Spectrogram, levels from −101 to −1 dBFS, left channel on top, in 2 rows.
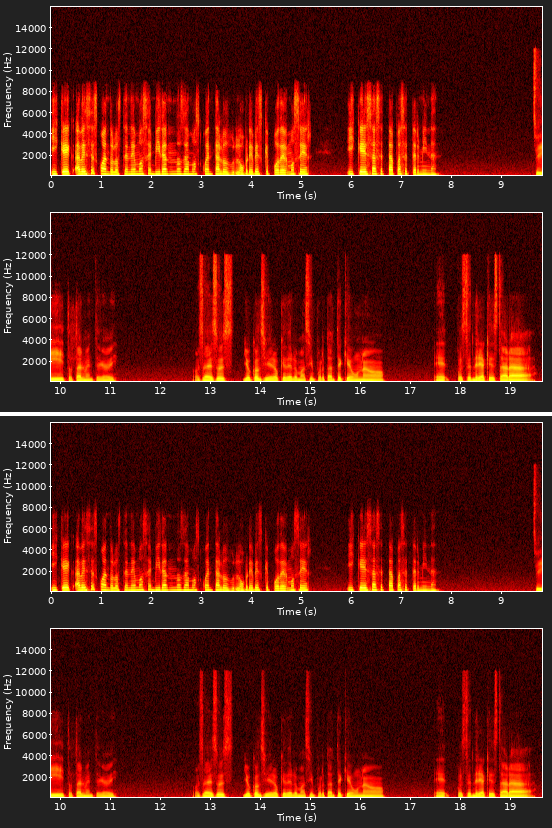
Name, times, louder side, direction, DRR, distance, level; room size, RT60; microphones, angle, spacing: voice 1, 0.0-5.2 5.9-7.8, left 3 dB, 70° left, 1.5 m, -27 dB
voice 2, 9.7-11.1 12.7-16.5 17.5-19.5, left 1 dB, 30° left, 2.1 m, -28 dB
open air
head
